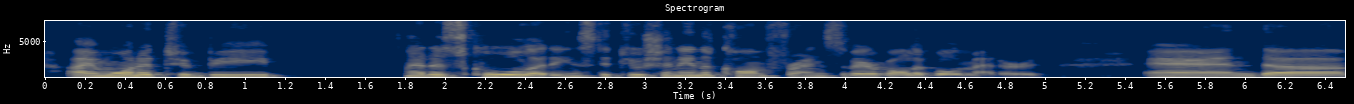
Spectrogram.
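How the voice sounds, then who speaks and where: A woman speaks with a Bosnian accent at a medium pitch. Her intonation stays fairly even over a quiet background. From Bosnia and Herzegovina. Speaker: college volleyball head coach. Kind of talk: podcast interview. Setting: podcast. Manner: halting, many fillers and repeats.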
